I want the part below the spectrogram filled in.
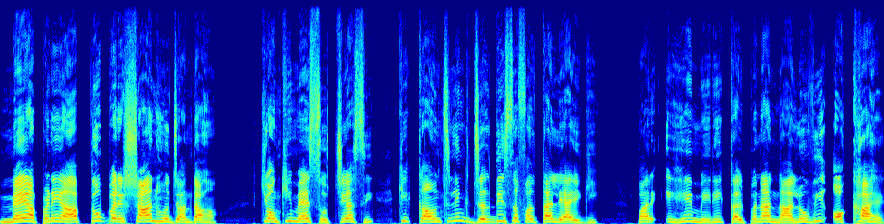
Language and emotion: Punjabi, angry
